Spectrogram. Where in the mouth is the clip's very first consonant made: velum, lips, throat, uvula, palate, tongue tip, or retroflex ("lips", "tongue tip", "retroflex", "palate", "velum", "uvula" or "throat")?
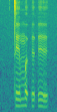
tongue tip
